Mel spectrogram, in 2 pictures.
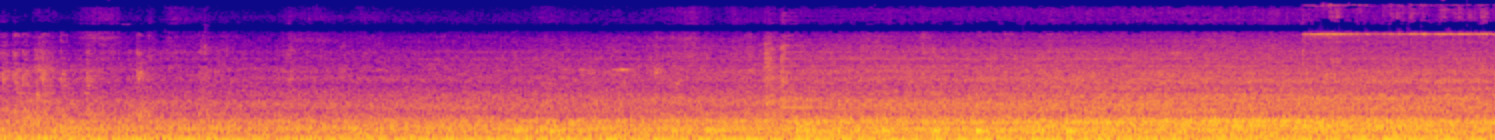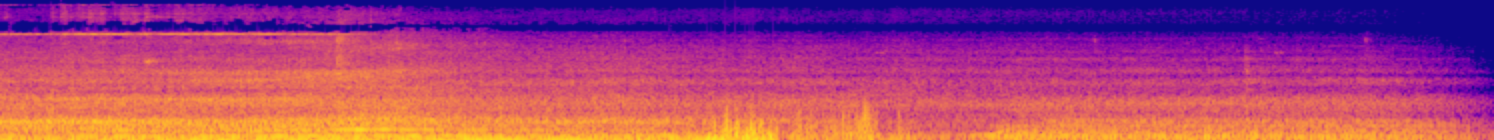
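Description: Diesel shunting locomotive hauling tank wagons past at close range, its engine running with a steady drone that grows louder as it nears. About halfway through, a thin high squeal is held for about four seconds, and a couple of knocks follow later. The sound drops away just before the end.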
